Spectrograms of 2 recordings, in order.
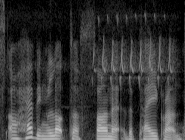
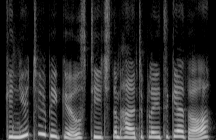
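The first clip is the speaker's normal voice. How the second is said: higher, gently asking mother; Mummy Pig asking; 7 semitones higher than usual. Acted. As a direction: ask her son nicely to share. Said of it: "asks Mummy Pig".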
